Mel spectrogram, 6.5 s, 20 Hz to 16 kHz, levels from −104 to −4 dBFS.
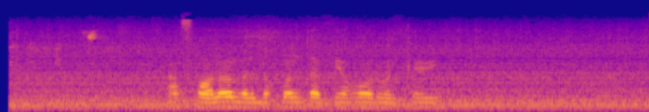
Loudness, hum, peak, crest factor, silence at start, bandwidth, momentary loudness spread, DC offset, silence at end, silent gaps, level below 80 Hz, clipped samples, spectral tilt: -31 LUFS; none; -10 dBFS; 20 dB; 0.1 s; 9.2 kHz; 17 LU; under 0.1%; 0 s; none; -64 dBFS; under 0.1%; -6 dB/octave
